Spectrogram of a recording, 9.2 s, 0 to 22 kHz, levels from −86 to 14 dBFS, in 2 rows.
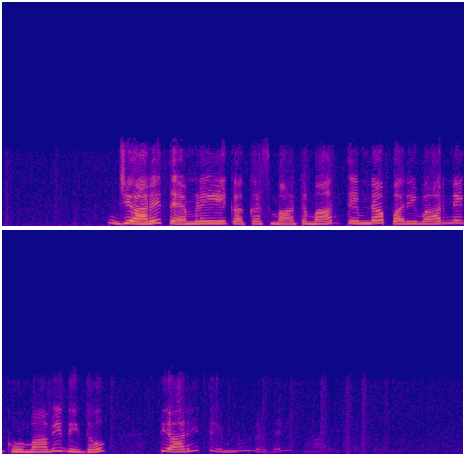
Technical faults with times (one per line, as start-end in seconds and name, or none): none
